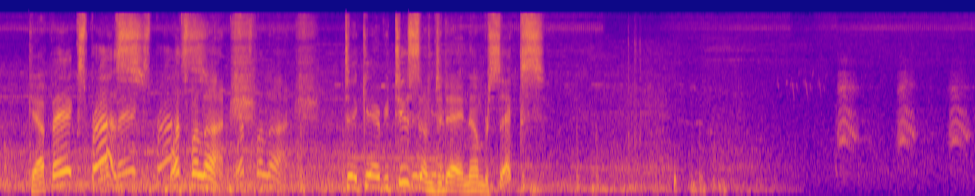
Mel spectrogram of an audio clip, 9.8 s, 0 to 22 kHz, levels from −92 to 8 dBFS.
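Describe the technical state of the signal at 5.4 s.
At 5.4 s the signal is intact, with no dropout, clipping, glitch or other technical fault at that moment.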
